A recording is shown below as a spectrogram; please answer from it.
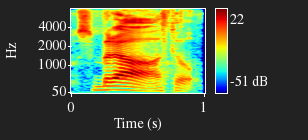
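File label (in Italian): "sbraato", dialettale, crespinese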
